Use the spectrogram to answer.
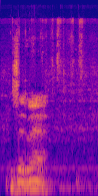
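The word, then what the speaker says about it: זרע: Okay, here's how you say it in Hebrew. Strong's H2233. Zerah.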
